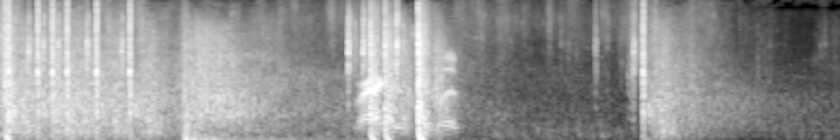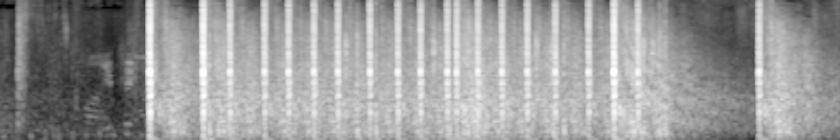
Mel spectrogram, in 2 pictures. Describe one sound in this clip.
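A rifle fires rapid bursts of shots, echoing outdoors.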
